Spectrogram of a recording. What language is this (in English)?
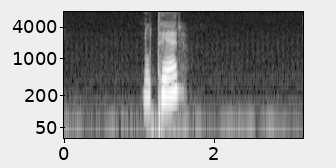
Norwegian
